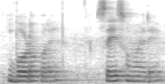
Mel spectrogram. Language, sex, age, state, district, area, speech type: Odia, male, 18-30, Odisha, Nabarangpur, urban, spontaneous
